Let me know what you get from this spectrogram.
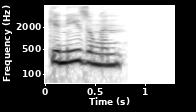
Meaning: plural of Genesung
- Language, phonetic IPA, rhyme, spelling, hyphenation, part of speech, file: German, [ɡəˈneːzʊŋən], -eːzʊŋən, Genesungen, Ge‧ne‧sung‧en, noun, DE-Genesungen.ogg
